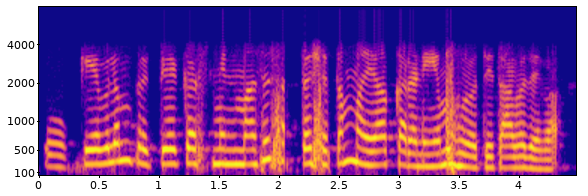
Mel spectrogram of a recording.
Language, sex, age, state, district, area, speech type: Sanskrit, female, 18-30, Andhra Pradesh, Visakhapatnam, urban, conversation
